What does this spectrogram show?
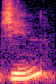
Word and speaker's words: jean: You say it with the same J as we use in English. Un jean is a pair of jeans.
